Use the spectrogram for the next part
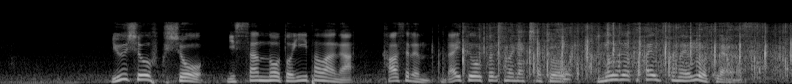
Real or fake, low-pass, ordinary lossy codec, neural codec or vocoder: fake; 7.2 kHz; none; autoencoder, 48 kHz, 32 numbers a frame, DAC-VAE, trained on Japanese speech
